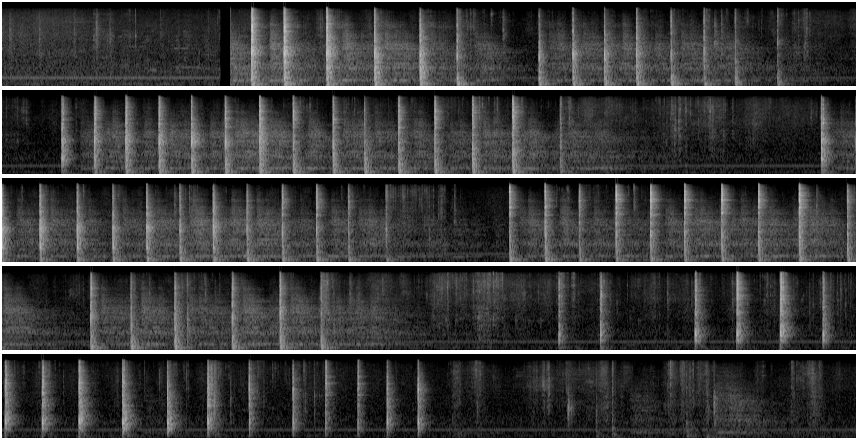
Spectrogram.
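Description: A hammer chipping and cracking a plaster investment mold off a lost-PLA aluminum casting, in quick runs of taps about five a second with short pauses between runs. A faint steady hum sits underneath.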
